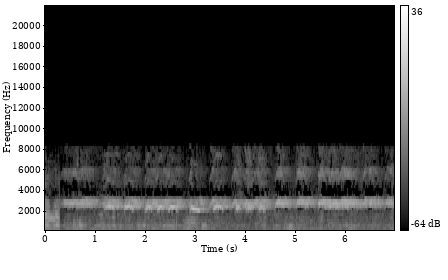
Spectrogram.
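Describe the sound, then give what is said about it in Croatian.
Protest whistles are blown by a crowd, forming a shrill, near-continuous high whistling that warbles and overlaps, with murmuring crowd noise and voices underneath. “Ove mi pištaljke liče na srbijanske, prije 5. oktobra. Ovo su srpske pištaljke.”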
